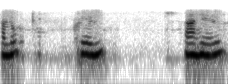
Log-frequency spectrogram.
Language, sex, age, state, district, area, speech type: Kannada, female, 30-45, Karnataka, Gadag, rural, conversation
